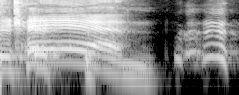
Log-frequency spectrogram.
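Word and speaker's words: Cannes: Long enough for you to learn that it's not pronounced con France.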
